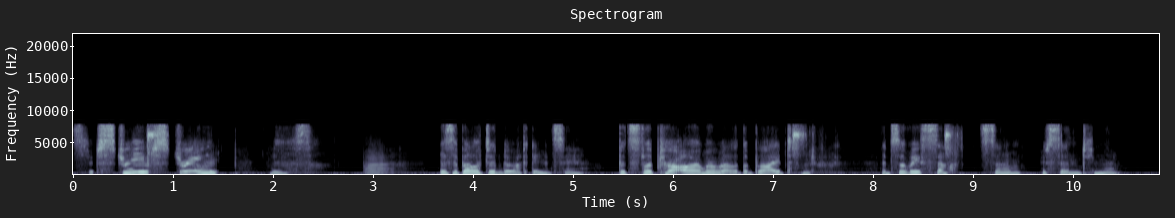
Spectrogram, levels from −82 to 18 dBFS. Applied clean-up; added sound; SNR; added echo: neural diffusion model UNIVERSE++.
